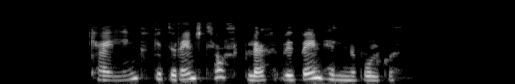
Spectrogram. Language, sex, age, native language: Icelandic, female, 30-39, Icelandic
